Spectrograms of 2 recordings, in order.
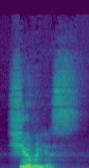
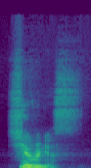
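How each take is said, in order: Both takes have the same delivery.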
